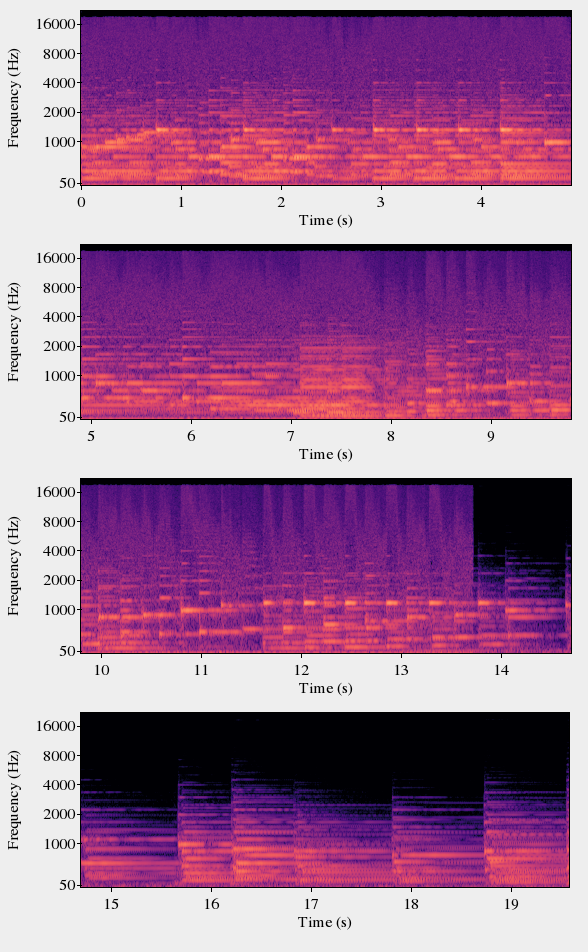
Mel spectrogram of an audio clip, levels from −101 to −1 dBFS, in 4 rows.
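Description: A stuck bit runs from 0 to 13.71 s of the music, heard as harsh, buzzy distortion over the sound, with noise filling the quiet moments. The likely cause is one data bit held fixed, offsetting about half the samples by roughly -40 dBFS.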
